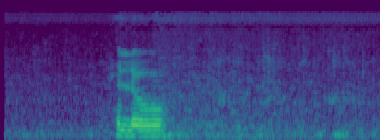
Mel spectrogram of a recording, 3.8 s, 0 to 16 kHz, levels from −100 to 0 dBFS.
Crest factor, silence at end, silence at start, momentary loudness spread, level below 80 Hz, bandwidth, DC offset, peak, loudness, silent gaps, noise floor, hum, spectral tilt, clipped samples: 18 dB; 0.35 s; 1.15 s; 27 LU; -70 dBFS; 11.5 kHz; under 0.1%; -20 dBFS; -34 LUFS; none; -65 dBFS; none; -7 dB/octave; under 0.1%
